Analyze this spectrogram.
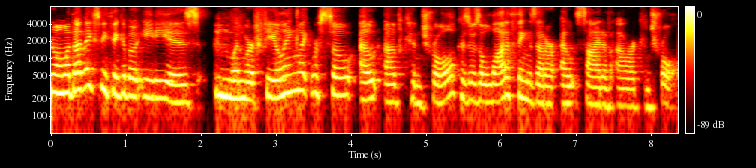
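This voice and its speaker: The speaker has an ordinary speaking voice and lively intonation. The pace is moderate, with hardly any pauses. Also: woman, medium pitch for a woman. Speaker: video host and consultant. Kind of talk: interview.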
